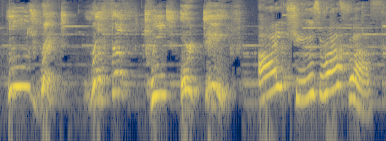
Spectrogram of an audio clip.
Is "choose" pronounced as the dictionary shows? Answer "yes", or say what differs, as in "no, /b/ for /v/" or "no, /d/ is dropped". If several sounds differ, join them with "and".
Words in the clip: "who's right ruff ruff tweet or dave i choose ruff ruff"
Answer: yes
